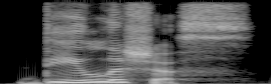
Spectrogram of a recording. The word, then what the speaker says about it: delicious: Delicious. Let's try that together. Say it slowly, emphasizing the middle.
